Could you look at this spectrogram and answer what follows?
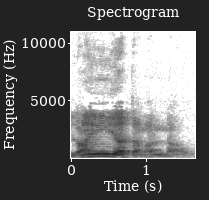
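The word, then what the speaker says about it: لن يتمنوه: When you read these things together, the ya and noon sukoon before the ya makes it a sound of the gunna. So it will be lan yatamannau. Okay? So instead of pronouncing lan and yatamannau, we will bring the sound of the gunna, lan yatamannau. So that means we are sounding this ya twice with the gunna.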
